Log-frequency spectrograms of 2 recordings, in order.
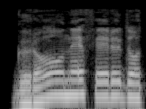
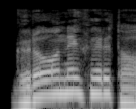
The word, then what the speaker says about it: グローネフェルト: 右利きバックハンドストロークは両手打ち西は苦労ねフェルドとも表記されるがドイツ語の発音ではグレー目フェルトに近い苦労ねフェルトは父親の勧めにより 5 歳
